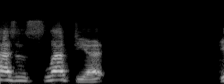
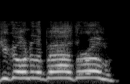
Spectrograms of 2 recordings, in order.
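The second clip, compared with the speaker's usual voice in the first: called out high and loud, over his earbud music; loud eager question; 10 semitones higher, 8 dB louder than usual. Retold or imitated. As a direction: blurt it out like a wired roommate. Wired friend calls out question.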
